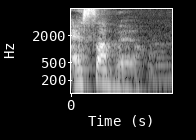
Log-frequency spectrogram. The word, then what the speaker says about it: 에사브: 그래서 히브리 말로는 야아콥이에요. 에서도 에사브예요.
